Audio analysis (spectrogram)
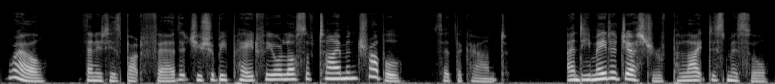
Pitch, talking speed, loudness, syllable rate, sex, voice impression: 200 Hz, 225 wpm, -19 LUFS, 5.6 syllables/s, female, slightly feminine, very adult-like, slightly muffled, fluent, slightly calm, slightly unique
